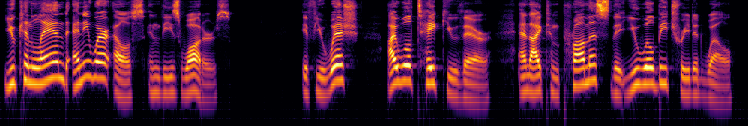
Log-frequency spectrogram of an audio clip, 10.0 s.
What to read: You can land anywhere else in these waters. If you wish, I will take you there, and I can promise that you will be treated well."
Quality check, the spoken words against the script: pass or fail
pass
